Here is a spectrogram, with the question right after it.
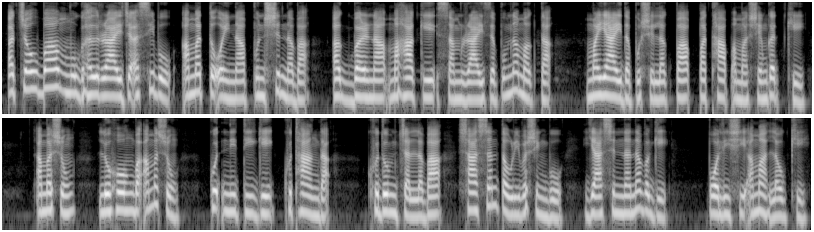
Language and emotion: Manipuri, neutral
